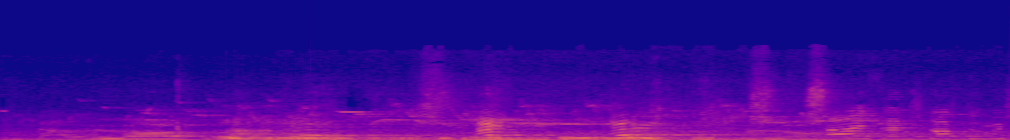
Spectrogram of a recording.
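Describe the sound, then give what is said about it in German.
An excited black-and-white dog greeting people it knows, letting out a quick run of high whines and whimpers broken by short barks and yelps, continuous and eager throughout. “weil er sich tierisch über die Menschen gerade freut.”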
